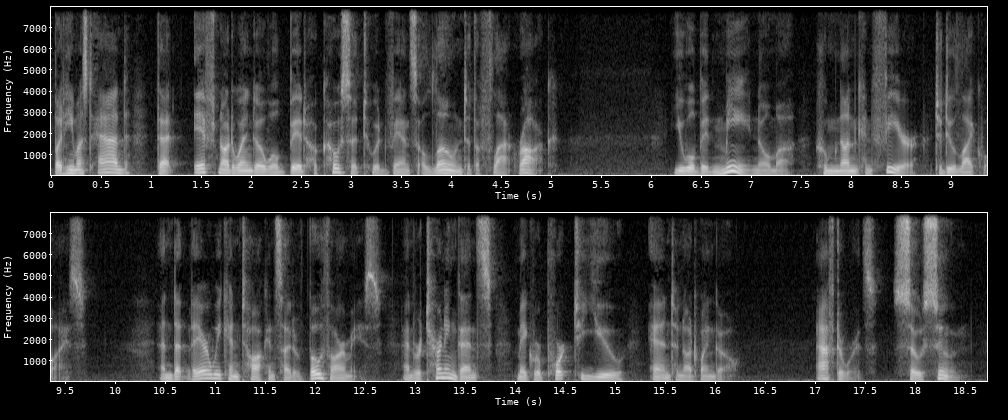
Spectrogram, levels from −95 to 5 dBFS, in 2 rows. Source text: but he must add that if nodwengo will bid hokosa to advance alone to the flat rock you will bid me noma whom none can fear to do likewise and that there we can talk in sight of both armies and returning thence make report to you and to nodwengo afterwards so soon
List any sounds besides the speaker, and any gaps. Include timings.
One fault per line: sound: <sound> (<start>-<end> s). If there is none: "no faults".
no faults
